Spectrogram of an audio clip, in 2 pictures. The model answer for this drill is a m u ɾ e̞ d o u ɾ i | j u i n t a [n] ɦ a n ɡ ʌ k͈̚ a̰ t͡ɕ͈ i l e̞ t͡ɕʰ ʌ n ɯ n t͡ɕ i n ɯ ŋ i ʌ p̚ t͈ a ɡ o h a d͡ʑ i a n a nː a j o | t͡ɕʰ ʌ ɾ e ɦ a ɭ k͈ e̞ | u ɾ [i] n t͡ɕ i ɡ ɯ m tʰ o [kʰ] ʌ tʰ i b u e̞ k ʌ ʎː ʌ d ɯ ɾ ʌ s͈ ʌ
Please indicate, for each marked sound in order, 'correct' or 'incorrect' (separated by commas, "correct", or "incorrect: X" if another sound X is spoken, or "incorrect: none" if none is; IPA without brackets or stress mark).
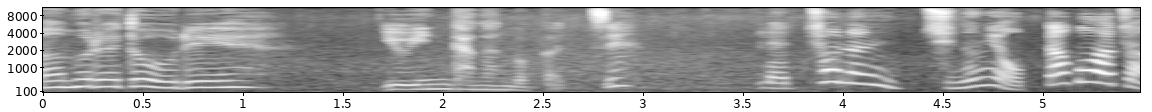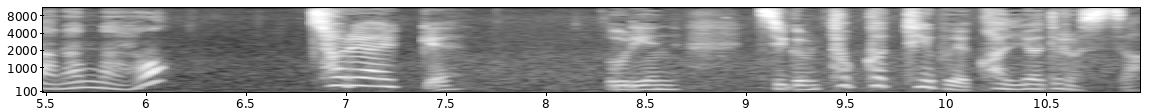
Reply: incorrect: ŋ, correct, correct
